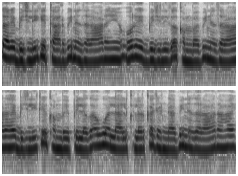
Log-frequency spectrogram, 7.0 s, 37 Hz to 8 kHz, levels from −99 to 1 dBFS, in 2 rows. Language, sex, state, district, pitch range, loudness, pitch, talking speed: Hindi, female, Bihar, Katihar, 185-215 Hz, -16 LUFS, 195 Hz, 315 wpm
